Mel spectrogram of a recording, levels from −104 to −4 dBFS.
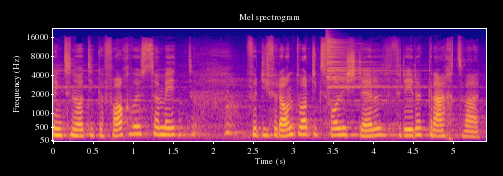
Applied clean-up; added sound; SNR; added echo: none; Crash cymbal; 19 dB; none.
